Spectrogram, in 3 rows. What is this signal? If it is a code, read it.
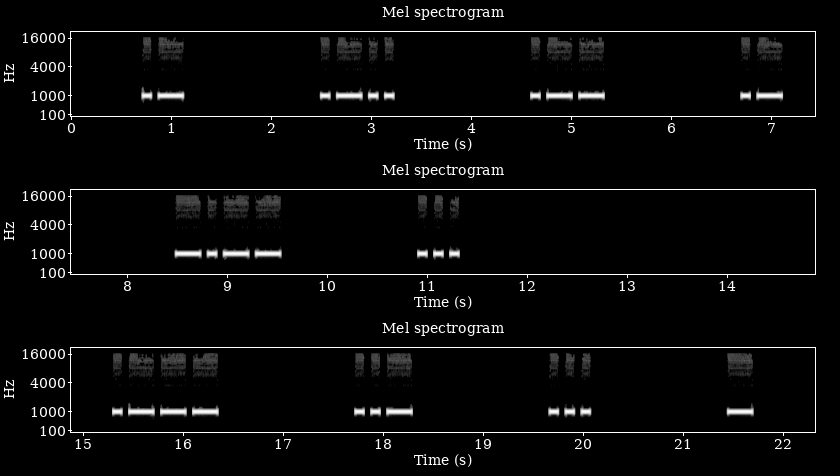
Morse code, heard as a keyed tone, about 15 wpm, spaced as for 5 wpm, 1000 Hz. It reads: ALWAYS JUST
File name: qotdfiles / 5wpm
